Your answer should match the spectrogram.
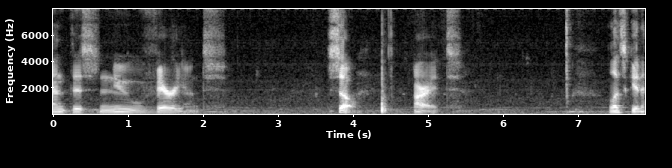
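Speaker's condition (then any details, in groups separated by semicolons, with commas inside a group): No condition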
